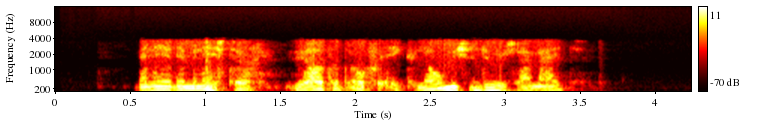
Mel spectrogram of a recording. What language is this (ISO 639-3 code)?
nld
